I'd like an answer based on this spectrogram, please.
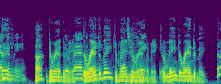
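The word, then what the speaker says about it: de Randamie: I think it's Durandame? Durandame.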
